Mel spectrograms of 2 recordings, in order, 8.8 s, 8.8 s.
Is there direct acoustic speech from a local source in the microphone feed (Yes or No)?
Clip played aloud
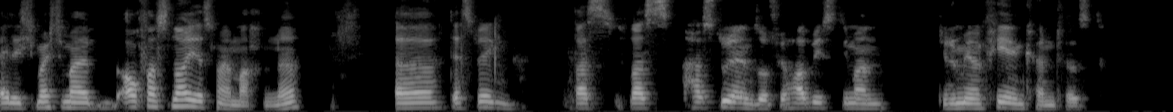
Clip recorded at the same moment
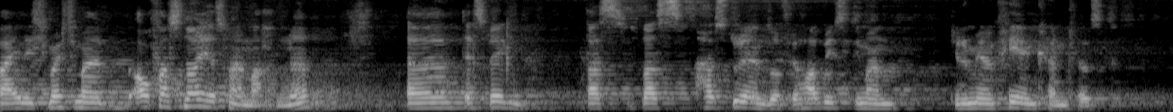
No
